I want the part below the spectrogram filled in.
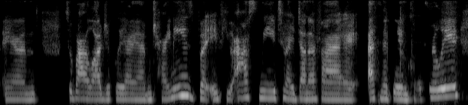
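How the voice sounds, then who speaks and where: Bright-voiced young woman, chatting. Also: medium pitch, no echo. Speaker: podcast co-host. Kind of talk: casual chat.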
